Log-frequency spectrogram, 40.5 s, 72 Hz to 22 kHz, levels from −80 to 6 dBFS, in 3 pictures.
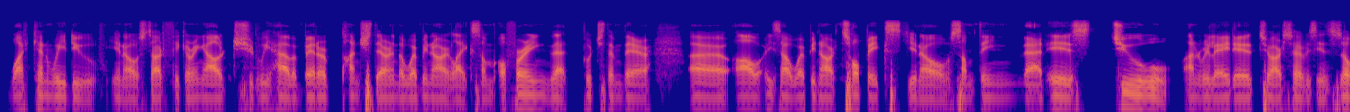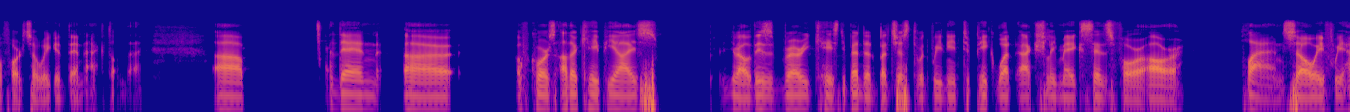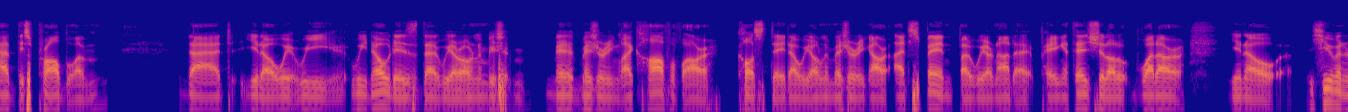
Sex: male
